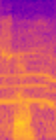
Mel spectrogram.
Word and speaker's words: So: How do you pronounce her last name? So.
